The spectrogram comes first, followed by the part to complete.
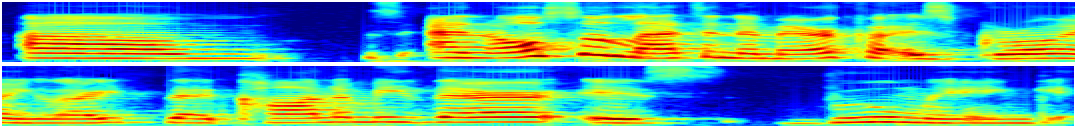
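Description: A woman with a high voice, answering interview questions with confidence. Her first language is Persian, and she often laughs between points. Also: normal speed, a bit bright.

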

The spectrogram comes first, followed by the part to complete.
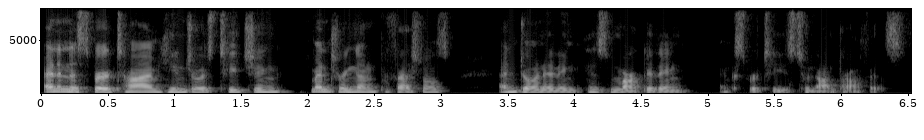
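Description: A man's voice: mid-range voice, fairly even intonation, a little fast. A man hosting, reading out a formal introduction of a guest speaker.

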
